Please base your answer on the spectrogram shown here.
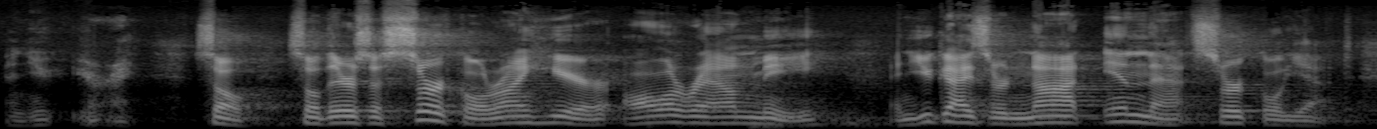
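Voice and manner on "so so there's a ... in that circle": teacher demonstration. Shown as a demonstration. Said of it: "demonstrating circle to children".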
